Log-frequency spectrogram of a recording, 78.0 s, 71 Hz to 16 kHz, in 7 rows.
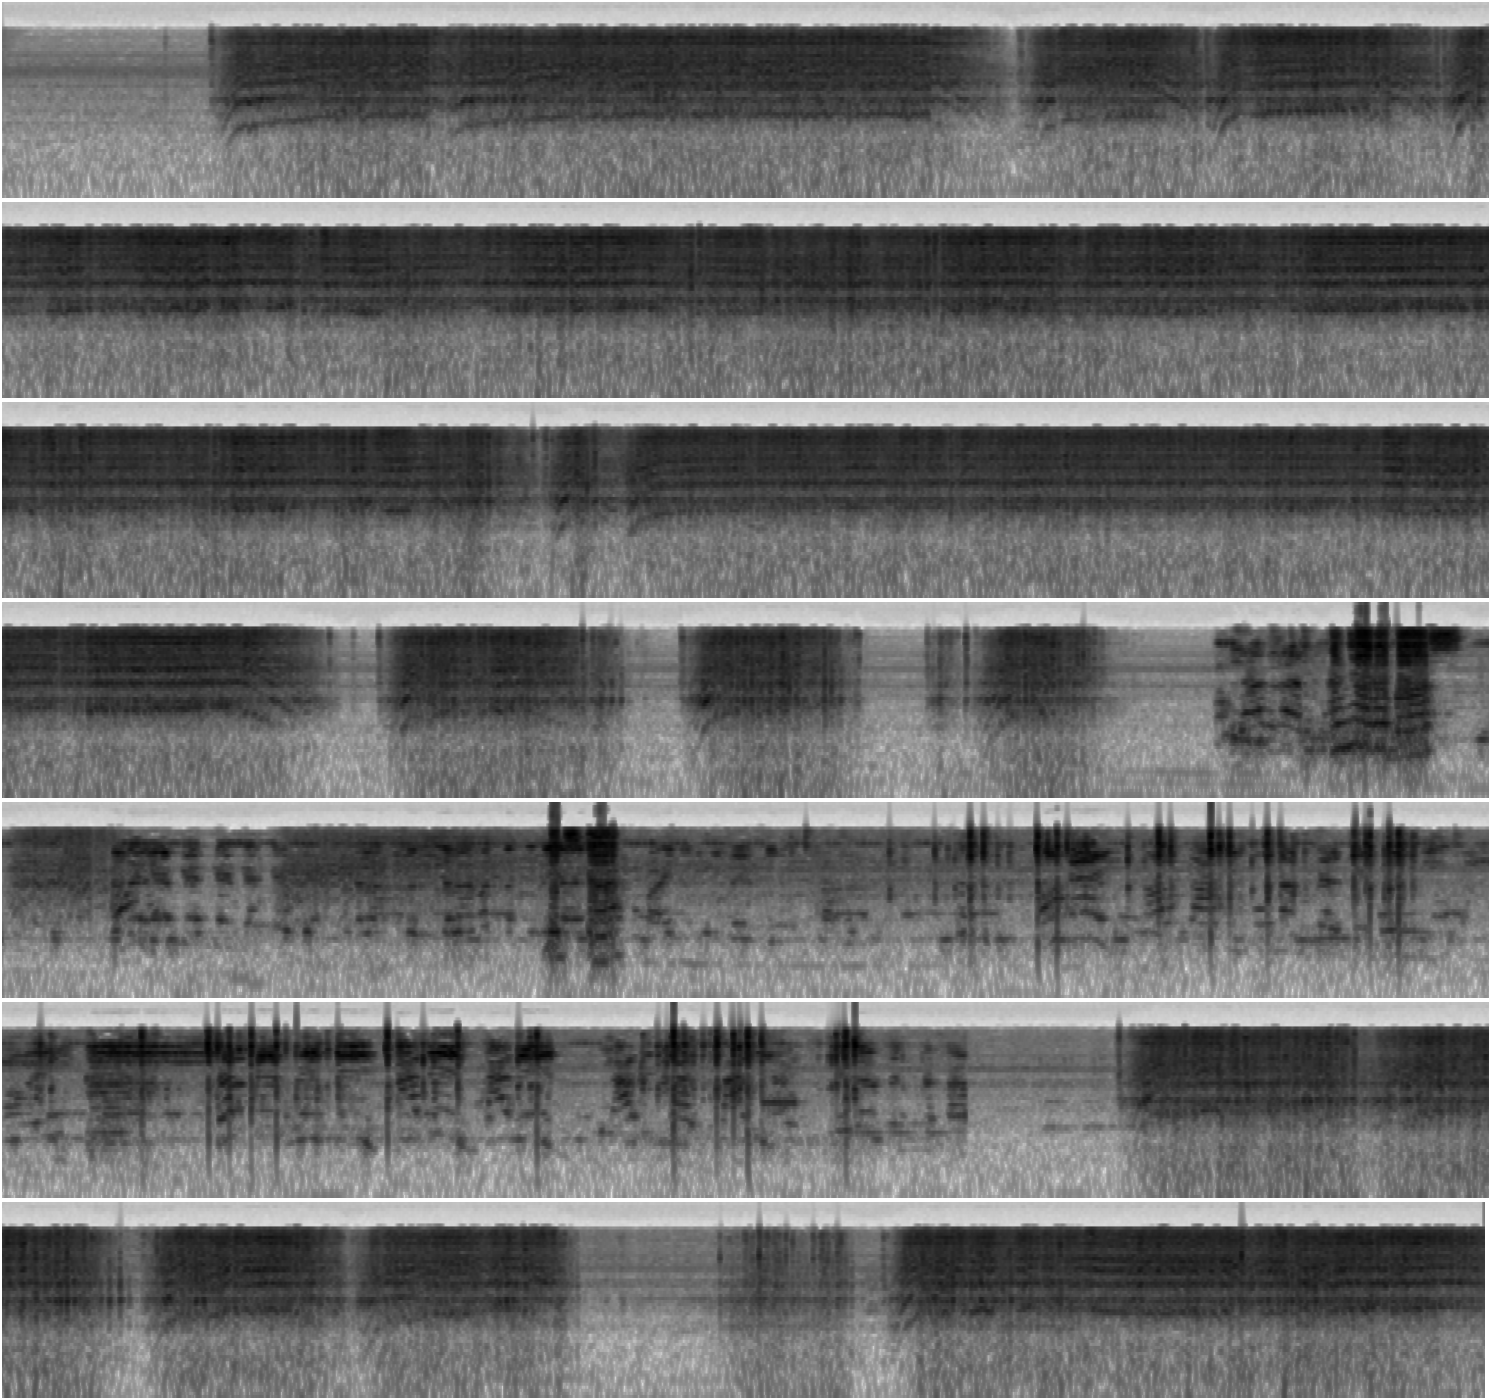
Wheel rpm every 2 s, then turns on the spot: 10, 120, 150, 120, 120, 140, 220, 220, 220, 220, 220, 230, 220, 110, 230, 230, 230, 180, 100, 80, 50, 20, 0, 0, 0, 0, 0, 0, 0, 0, 0, 0, 130, 150, 120, 100, 30, 190, 220.
70-72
